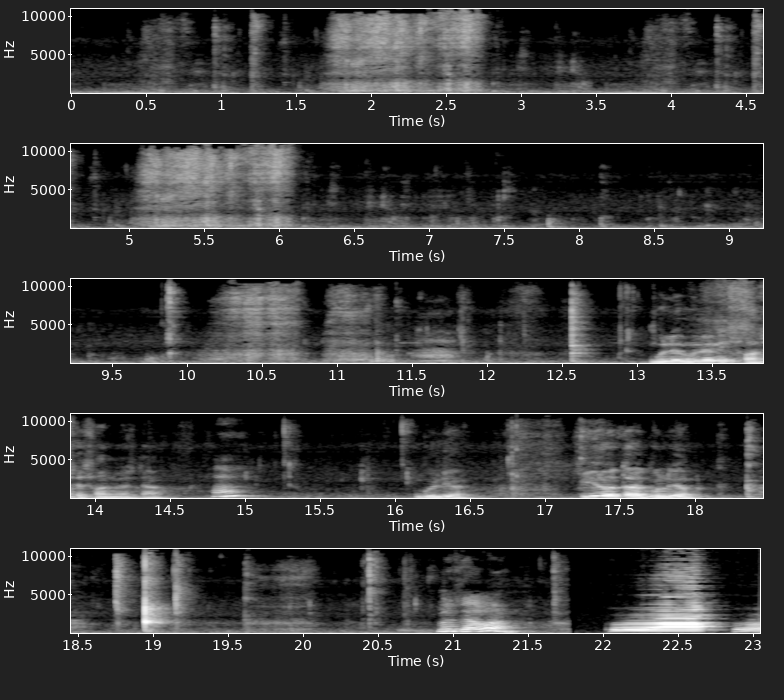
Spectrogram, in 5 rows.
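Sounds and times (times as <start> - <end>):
soft chewing: 0.0 - 17.4, 18.0 - 20.9, 21.5 - 21.8
noodles being slurped: 0.6 - 7.6.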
